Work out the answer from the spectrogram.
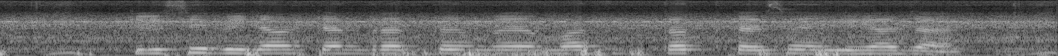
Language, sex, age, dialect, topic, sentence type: Maithili, male, 18-24, Angika, agriculture, question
